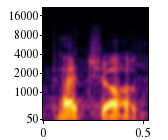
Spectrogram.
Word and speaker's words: Patchogue: Patchogue. Did I say that right? – Patchog. – Patchog. – Patchog. There we go.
